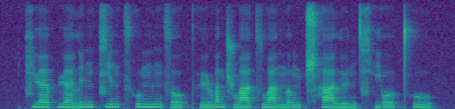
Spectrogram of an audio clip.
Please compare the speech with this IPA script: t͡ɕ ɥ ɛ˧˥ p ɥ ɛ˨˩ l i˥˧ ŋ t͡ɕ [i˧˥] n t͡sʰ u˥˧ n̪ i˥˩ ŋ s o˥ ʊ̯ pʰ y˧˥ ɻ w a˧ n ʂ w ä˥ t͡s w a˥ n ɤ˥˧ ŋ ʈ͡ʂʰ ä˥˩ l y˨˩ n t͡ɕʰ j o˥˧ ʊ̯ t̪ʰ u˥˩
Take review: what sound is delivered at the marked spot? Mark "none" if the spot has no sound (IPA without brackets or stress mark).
i˥˧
